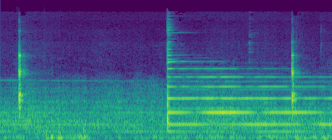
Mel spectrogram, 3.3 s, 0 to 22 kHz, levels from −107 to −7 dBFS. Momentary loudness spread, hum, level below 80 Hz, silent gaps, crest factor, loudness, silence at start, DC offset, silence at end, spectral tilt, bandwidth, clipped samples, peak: 15 LU; none; -42 dBFS; none; 26 dB; -25 LUFS; 0 s; under 0.1%; 0 s; -4.5 dB/octave; 14.5 kHz; under 0.1%; 0 dBFS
